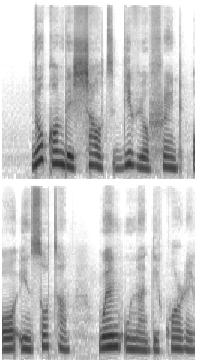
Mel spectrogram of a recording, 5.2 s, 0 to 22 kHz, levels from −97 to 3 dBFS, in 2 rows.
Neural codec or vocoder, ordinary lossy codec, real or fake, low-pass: autoencoder, 48 kHz, 32 numbers a frame, DAC-VAE, trained on Japanese speech; none; fake; none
